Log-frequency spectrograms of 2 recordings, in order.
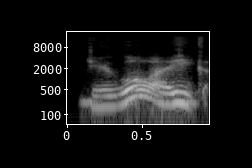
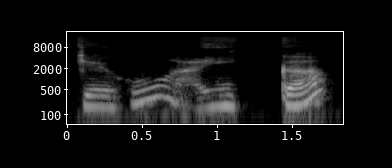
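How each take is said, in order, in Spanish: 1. El tono baja al final. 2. El tono sube al final. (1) "descendé" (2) "empieza desde abajo y sube"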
